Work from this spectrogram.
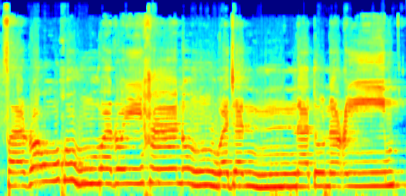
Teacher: عین کو حلق کے درمیان سے · میم دو زیر تو ہم نے میم کو ساکن کرنا ہے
